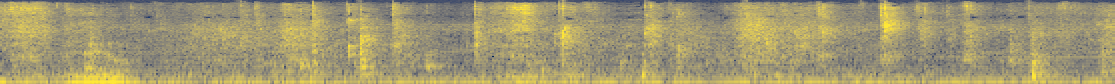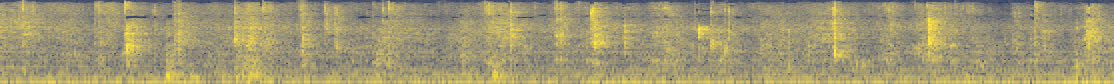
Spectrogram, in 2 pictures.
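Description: People eating rice and curry with their hands from steel plates: scattered small clicks, taps and chewing sounds at irregular intervals.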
